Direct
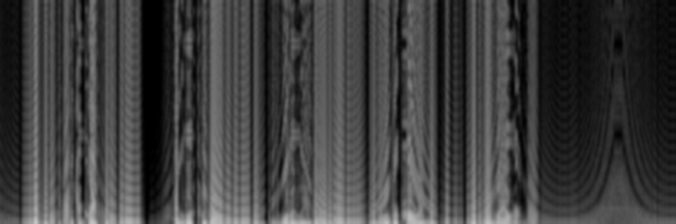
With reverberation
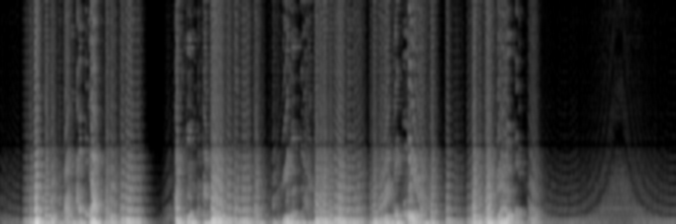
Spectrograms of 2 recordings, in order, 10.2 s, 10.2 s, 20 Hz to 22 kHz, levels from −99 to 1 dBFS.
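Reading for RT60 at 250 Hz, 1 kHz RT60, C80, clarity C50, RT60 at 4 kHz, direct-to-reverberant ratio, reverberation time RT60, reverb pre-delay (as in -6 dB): 0.45 s, 0.45 s, 13.0 dB, 7.5 dB, 0.40 s, -3.5 dB, 0.45 s, 3 ms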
